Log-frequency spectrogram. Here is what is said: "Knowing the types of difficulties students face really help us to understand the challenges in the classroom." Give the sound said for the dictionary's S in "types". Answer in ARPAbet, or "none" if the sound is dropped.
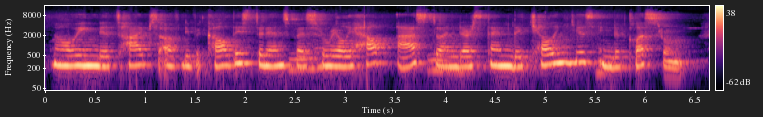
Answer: S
